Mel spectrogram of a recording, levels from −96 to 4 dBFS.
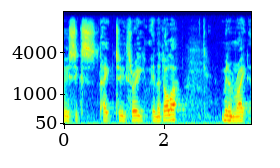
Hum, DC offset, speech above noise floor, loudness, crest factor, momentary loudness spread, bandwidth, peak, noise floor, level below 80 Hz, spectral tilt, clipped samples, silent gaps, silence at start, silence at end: none; under 0.1%; 22 dB; -27 LUFS; 20 dB; 10 LU; 14 kHz; -8 dBFS; -49 dBFS; -58 dBFS; -3.5 dB/octave; under 0.1%; none; 0 s; 0 s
